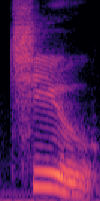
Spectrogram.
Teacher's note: when we say chew, in English, we are doing a vowel slide. We might not realize it, but we're actually going chew.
